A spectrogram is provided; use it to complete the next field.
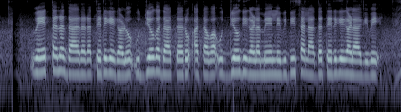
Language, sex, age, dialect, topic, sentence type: Kannada, female, 25-30, Coastal/Dakshin, banking, statement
